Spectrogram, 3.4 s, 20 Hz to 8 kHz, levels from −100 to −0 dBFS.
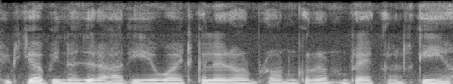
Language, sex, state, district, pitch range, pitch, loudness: Hindi, male, Himachal Pradesh, Shimla, 130-135 Hz, 135 Hz, -16 LUFS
